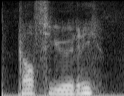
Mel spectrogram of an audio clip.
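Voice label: "calciurie", Dutch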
